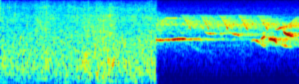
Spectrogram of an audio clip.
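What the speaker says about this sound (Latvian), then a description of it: "jūras skaņas" Sea waves wash in a brief, full surge of rushing surf that cuts off abruptly partway through, leaving only faint high chirps behind.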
